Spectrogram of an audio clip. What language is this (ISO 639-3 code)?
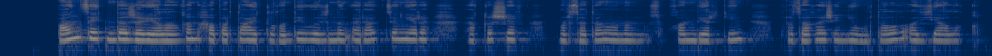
kaz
